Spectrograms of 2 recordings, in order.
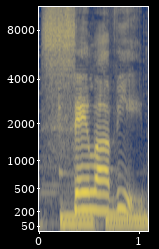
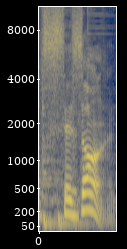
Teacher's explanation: in French, the C sound went even a step further when followed by an E, all the way to sa. This is even easier on the mouth.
